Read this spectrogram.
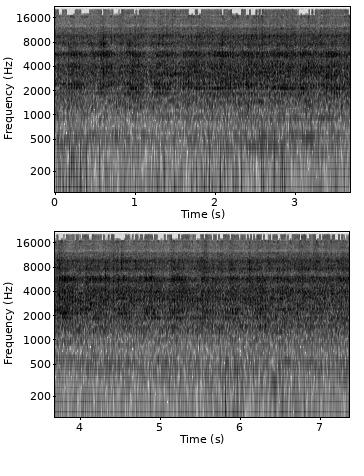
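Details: Wahoo Kickr Core trainer spinning; light ticking a few times a second over its airy hiss, source unclear; ticking noise.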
